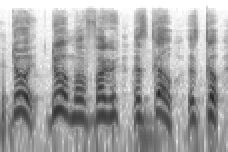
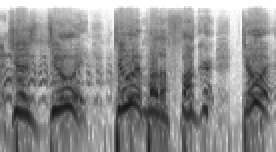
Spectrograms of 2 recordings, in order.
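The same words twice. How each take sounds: First: A moderately raised mock taunt; egging him on, slightly louder; taunting dare. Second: Much higher and louder mock yell; yelled dare. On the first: Retelling taunting a friend to fight. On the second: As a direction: scream the dare at him full out. Retelling taunting him to choke.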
